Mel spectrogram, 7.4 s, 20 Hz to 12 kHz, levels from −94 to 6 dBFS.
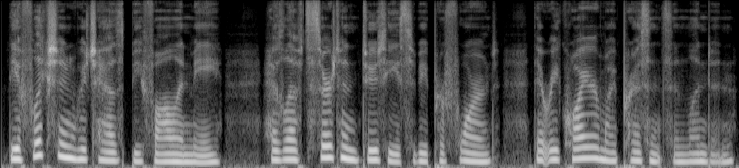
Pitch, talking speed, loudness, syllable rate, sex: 180 Hz, 155 wpm, -18 LUFS, 5.0 syllables/s, female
